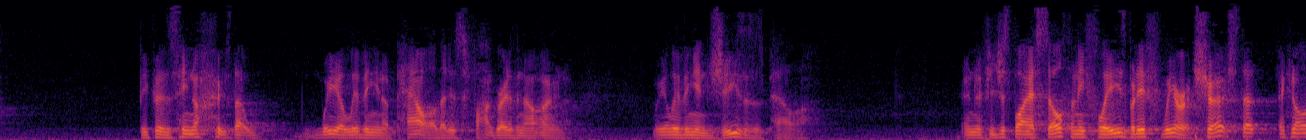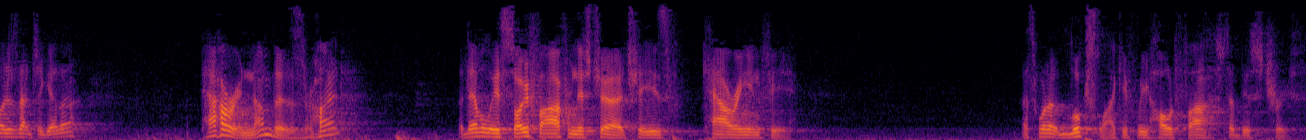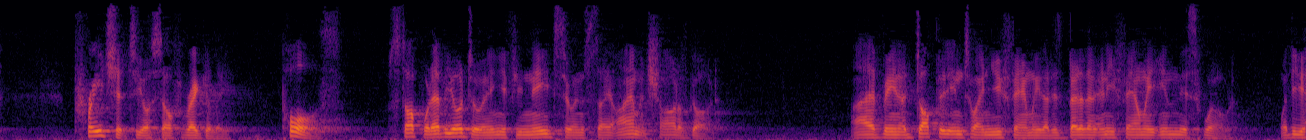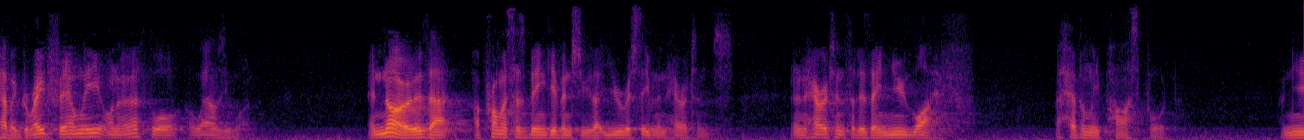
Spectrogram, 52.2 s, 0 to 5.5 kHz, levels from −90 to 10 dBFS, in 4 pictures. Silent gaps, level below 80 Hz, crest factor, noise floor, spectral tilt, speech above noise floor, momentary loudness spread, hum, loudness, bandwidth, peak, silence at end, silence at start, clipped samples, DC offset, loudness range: none; -58 dBFS; 24 dB; -61 dBFS; -5.5 dB/octave; 31 dB; 17 LU; none; -30 LUFS; 5.4 kHz; -6 dBFS; 0 s; 1.4 s; under 0.1%; under 0.1%; 8 LU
